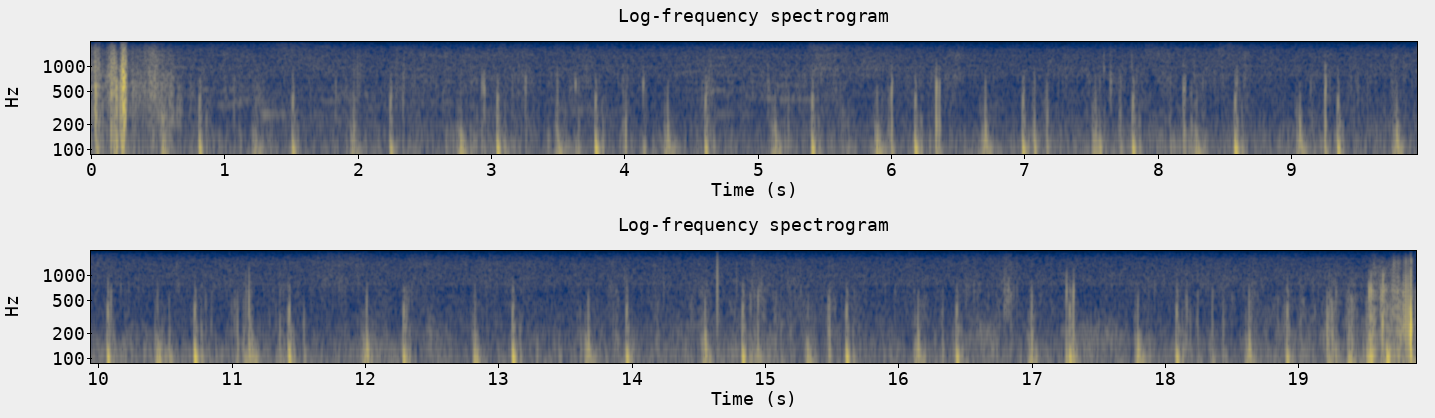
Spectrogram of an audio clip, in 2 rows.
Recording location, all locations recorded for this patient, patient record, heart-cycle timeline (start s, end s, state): tricuspid valve (TV)
aortic valve (AV)+pulmonary valve (PV)+tricuspid valve (TV)+mitral valve (MV)
#Age: Child
#Sex: Female
#Height: 140.0 cm
#Weight: 33.3 kg
#Pregnancy status: False
#Murmur: Absent
#Murmur locations: nan
#Most audible location: nan
#Systolic murmur timing: nan
#Systolic murmur shape: nan
#Systolic murmur grading: nan
#Systolic murmur pitch: nan
#Systolic murmur quality: nan
#Diastolic murmur timing: nan
#Diastolic murmur shape: nan
#Diastolic murmur grading: nan
#Diastolic murmur pitch: nan
#Diastolic murmur quality: nan
#Outcome: Abnormal
#Campaign: 2015 screening campaign
0.00	0.88	unannotated
0.88	1.18	diastole
1.18	1.32	S1
1.32	1.50	systole
1.50	1.62	S2
1.62	1.94	diastole
1.94	2.08	S1
2.08	2.24	systole
2.24	2.34	S2
2.34	2.74	diastole
2.74	2.88	S1
2.88	3.00	systole
3.00	3.14	S2
3.14	3.48	diastole
3.48	3.60	S1
3.60	3.74	systole
3.74	3.88	S2
3.88	4.28	diastole
4.28	4.42	S1
4.42	4.56	systole
4.56	4.68	S2
4.68	5.10	diastole
5.10	5.22	S1
5.22	5.36	systole
5.36	5.50	S2
5.50	5.86	diastole
5.86	6.00	S1
6.00	6.14	systole
6.14	6.28	S2
6.28	6.66	diastole
6.66	6.82	S1
6.82	6.94	systole
6.94	7.06	S2
7.06	7.50	diastole
7.50	7.64	S1
7.64	7.80	systole
7.80	7.90	S2
7.90	8.24	diastole
8.24	8.38	S1
8.38	8.54	systole
8.54	8.68	S2
8.68	9.02	diastole
9.02	9.16	S1
9.16	9.32	systole
9.32	9.44	S2
9.44	9.76	diastole
9.76	9.88	S1
9.88	10.02	systole
10.02	10.12	S2
10.12	10.44	diastole
10.44	10.56	S1
10.56	10.68	systole
10.68	10.80	S2
10.80	11.12	diastole
11.12	11.24	S1
11.24	11.36	systole
11.36	11.52	S2
11.52	11.98	diastole
11.98	12.12	S1
12.12	12.26	systole
12.26	12.38	S2
12.38	12.80	diastole
12.80	12.94	S1
12.94	13.06	systole
13.06	13.20	S2
13.20	13.64	diastole
13.64	13.78	S1
13.78	13.94	systole
13.94	14.06	S2
14.06	14.52	diastole
14.52	14.64	S1
14.64	14.80	systole
14.80	14.96	S2
14.96	15.32	diastole
15.32	15.42	S1
15.42	15.58	systole
15.58	15.72	S2
15.72	16.14	diastole
16.14	16.26	S1
16.26	16.40	systole
16.40	16.54	S2
16.54	16.96	diastole
16.96	17.10	S1
17.10	17.26	systole
17.26	17.40	S2
17.40	17.76	diastole
17.76	17.90	S1
17.90	18.06	systole
18.06	18.20	S2
18.20	18.60	diastole
18.60	18.74	S1
18.74	18.90	systole
18.90	19.06	S2
19.06	19.22	diastole
19.22	19.89	unannotated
